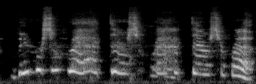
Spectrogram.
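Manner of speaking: squealing, terrified, panicked shrill scream, very high. Retelling an inmate who stepped on a rat and jumped onto his cot, retelling a high-pitched scream. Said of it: "Probably in the highest pitched voice".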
